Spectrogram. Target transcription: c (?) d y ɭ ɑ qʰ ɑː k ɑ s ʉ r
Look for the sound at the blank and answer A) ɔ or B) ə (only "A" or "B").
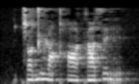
A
